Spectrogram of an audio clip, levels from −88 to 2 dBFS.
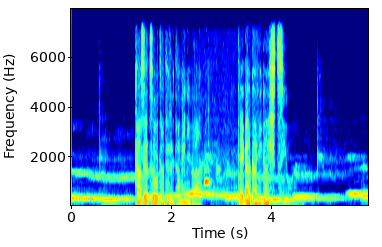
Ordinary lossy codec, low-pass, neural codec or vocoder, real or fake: none; 7.2 kHz; codec, 16 kHz, 4 kbps, FreqCodec, smaller model; fake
